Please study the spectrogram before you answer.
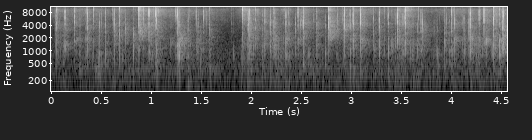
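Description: Fingertips scratch and pinch the red-and-blue plastic film wrapper of a wrapped Nestlé chocolate bar, making it crinkle. A dense run of crisp, bright crackles and sharp ticks continues throughout, with almost no low end, and the crackles pause briefly just before the two-second mark before resuming.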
